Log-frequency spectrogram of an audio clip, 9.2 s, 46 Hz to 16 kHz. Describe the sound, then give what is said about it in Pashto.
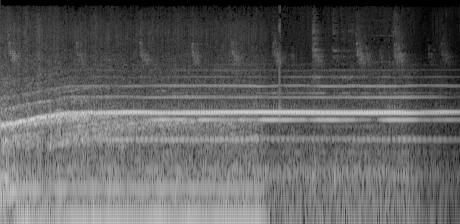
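Memorial alarm siren wailing in Jerusalem as traffic stops for remembrance: a loud, sustained tone that climbs briefly at the start and then holds steady. A low rumble beneath it drops away midway, and the siren softens near the end. “پرون په بیت المقدس کې په دې مناسبت ځانګړي الارم لغږولو سره په یو وخت کې موټرونه پر سړکونو ودرېدل، خلک ترې راښکته شول او د درناوي لپاره د 2 دقیقو لپاره چوپ پاتې شول.”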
